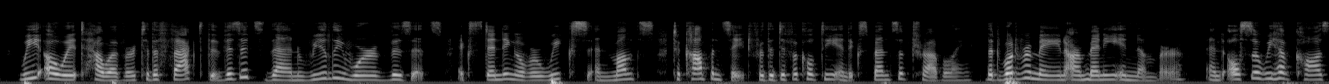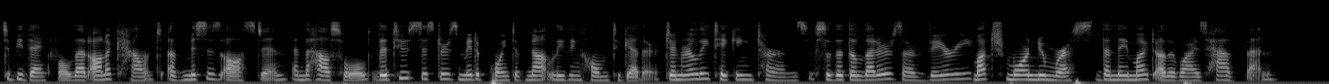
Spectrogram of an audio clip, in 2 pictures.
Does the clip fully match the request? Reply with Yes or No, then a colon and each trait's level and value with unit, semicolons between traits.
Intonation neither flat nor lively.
Yes: average, 3.5 semitones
